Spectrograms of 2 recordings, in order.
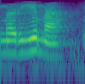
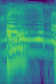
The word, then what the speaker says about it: مريم: الراء ديت مفخمة ولا مرققة؟ – الراء كده دي مفخمة. – تبقى الراء مفخمة تتنطق ايه؟ – رسول. – لا احنا مش في الرسول. احنا في كلمة مريم. – لا ده دي من التسكين. مريم. – مر ولا مر؟ – مريم.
